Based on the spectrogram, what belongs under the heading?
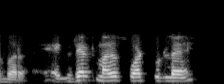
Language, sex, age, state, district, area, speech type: Marathi, male, 45-60, Maharashtra, Thane, rural, conversation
